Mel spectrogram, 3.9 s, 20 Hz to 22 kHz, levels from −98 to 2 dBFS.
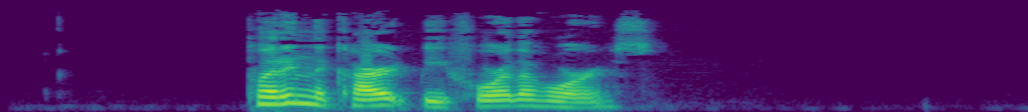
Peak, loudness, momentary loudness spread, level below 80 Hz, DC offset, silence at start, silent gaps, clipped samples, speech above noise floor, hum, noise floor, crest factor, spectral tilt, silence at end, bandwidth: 0 dBFS; -17 LUFS; 12 LU; -66 dBFS; under 0.1%; 0.95 s; none; under 0.1%; 67 dB; none; -83 dBFS; 20 dB; -5 dB/octave; 1.45 s; 14.5 kHz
